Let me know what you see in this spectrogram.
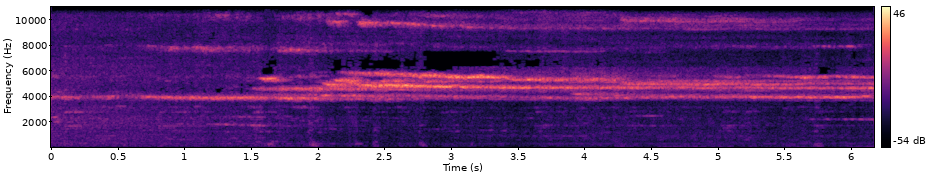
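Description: Metrolink bilevel passenger cars rolling past as the train pulls into the station. About a second and a half in, a high-pitched wheel-and-brake squeal sets in and holds, as the train brakes to a stop. A few low wheel clunks sound under the squeal.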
